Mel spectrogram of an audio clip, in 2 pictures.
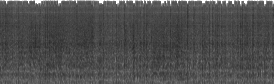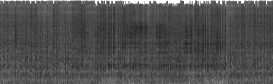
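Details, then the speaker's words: Craftsman wood chipper small engine after blade sharpening, feeding wood: labours at a low, dragging speed with a rough buzz, slower than it should run; owner suspects a spring left out when reassembling the carburetor, causing idle/rpm throttle issue. "as you can probably heard it was it wasn't running quite as fast it's probably what it should have been but it's not that big of a deal"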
